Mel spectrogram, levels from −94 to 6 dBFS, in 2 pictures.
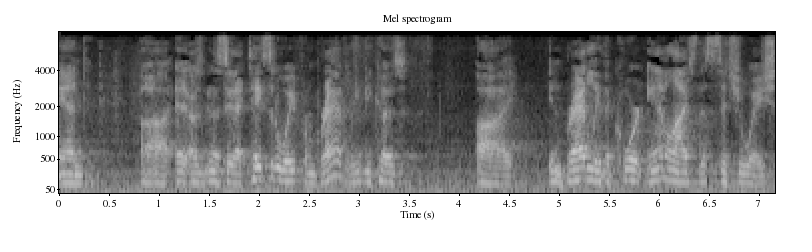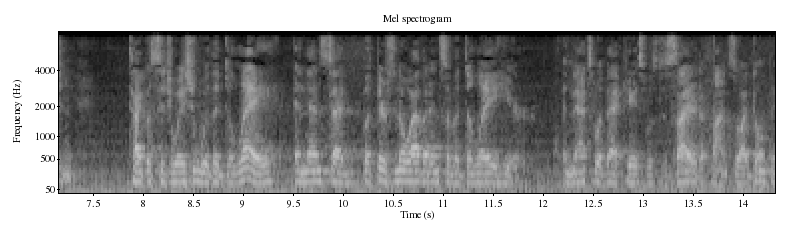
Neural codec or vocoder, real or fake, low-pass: none; real; 7.2 kHz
